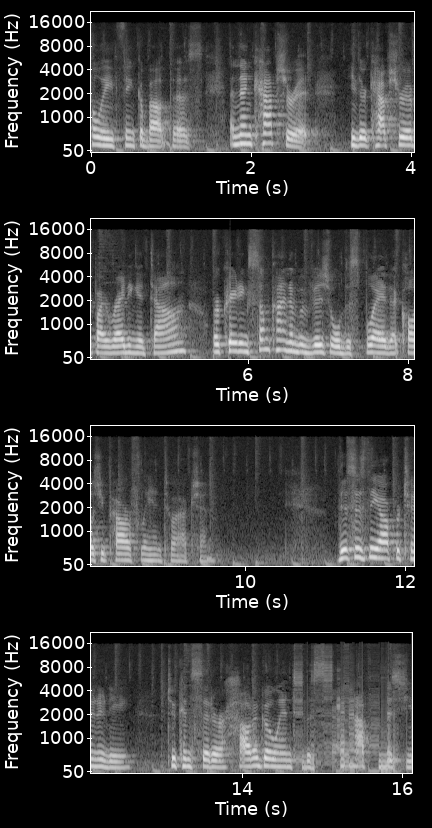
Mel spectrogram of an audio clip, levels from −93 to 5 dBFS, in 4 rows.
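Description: From 14.69 s to the end at 16.13 s, the sound turns hard and metallic, with a fixed buzz near 66.7 Hz underneath it that stays steady while the rest still moves. This is robotic sound from repeated short buffers, likely caused by audio arriving too slowly. Each gap appears to be filled by replaying the last 15 ms or so, which sets that buzz pitch. Roughly half of the audio in that stretch is repeats rather than new material.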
